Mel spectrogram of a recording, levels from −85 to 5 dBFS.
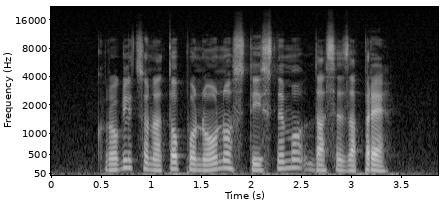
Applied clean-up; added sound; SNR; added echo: none; none; none; none.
